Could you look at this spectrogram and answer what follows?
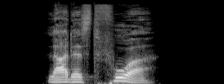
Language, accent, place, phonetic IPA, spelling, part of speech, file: German, Germany, Berlin, [ˌlaːdəst ˈfoːɐ̯], ladest vor, verb, De-ladest vor.ogg
- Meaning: second-person singular subjunctive I of vorladen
